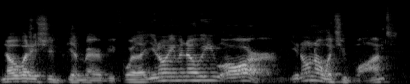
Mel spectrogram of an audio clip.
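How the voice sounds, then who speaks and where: Lively bright-voiced man. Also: medium pitch, fast talker. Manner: animated, joking asides. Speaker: podcast co-host. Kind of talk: casual chat.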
